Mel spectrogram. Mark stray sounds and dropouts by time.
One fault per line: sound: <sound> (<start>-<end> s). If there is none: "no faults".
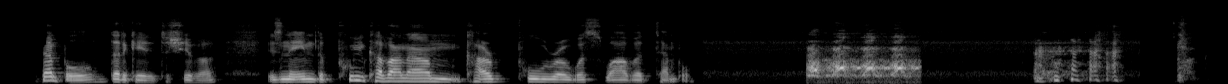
sound: bark (8.1-9.2 s)
sound: laugh (10.3-11.3 s)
